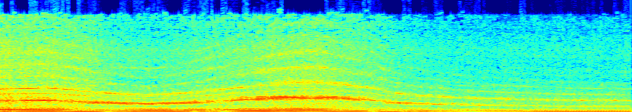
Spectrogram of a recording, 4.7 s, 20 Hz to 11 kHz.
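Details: Mitsubishi Lancer Evolution V 4G63 after timing belt and pulley replacement: surging whine rising and falling with revs; overtight balance shaft belt or mismatched belt tooth profile suspected.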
